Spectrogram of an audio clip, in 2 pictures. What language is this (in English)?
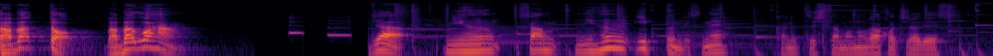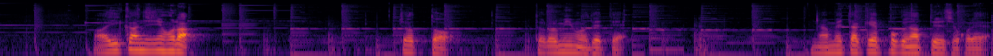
Japanese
